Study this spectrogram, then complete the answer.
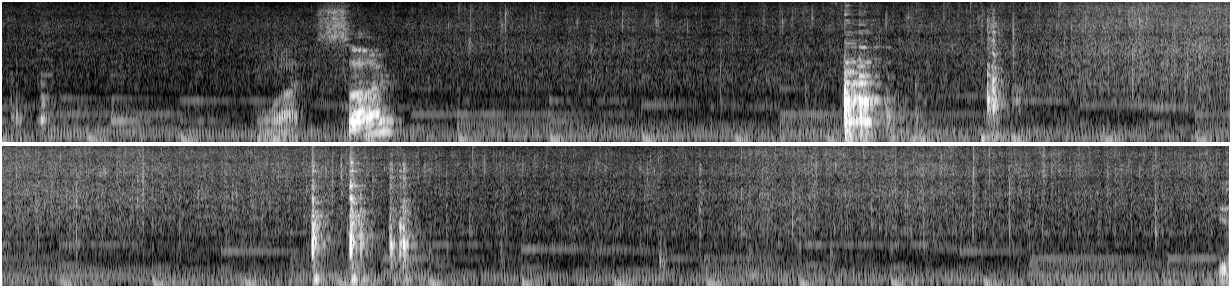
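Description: Two cups of mushrooms hit hot oil in a pan and sizzle steadily, a dense crackling hiss with a few louder bursts as they are stirred and coated, close and continuous.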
